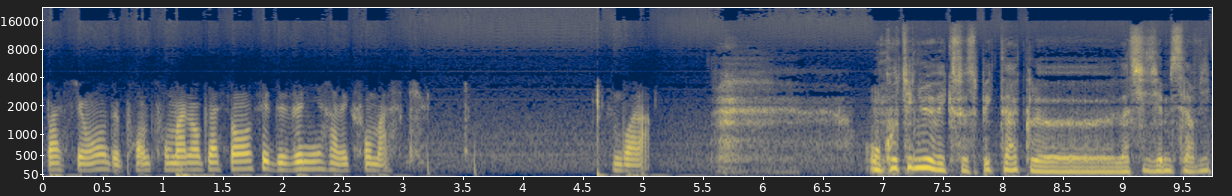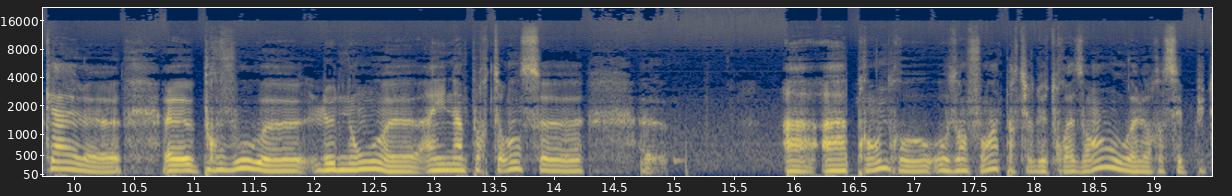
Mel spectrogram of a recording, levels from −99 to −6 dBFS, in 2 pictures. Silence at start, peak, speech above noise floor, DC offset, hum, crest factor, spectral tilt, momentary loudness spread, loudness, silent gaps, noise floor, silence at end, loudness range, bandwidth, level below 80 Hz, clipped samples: 0.05 s; 0 dBFS; 24 dB; under 0.1%; none; 22 dB; -5.5 dB/octave; 20 LU; -23 LUFS; none; -46 dBFS; 0 s; 9 LU; over 20 kHz; -52 dBFS; under 0.1%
